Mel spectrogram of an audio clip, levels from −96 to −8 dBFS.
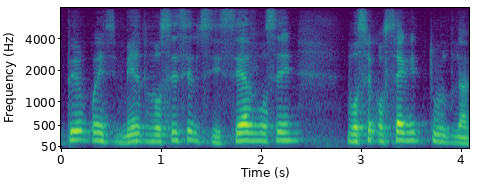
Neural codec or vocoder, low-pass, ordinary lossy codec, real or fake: codec, 16 kHz, 0.8 kbps, ZipCodec; none; none; fake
